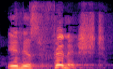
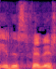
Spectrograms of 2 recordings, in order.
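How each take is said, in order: First: It is cried out as a strong triumph. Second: It is said in a despairing, despondent way.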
